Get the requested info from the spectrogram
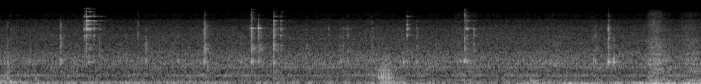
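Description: Scattered light metallic clicks and taps from bolts and hand tools being handled against a Pontiac V8's power steering pump and bracket, over a steady fan-like hum.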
